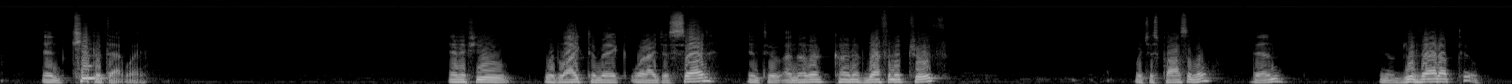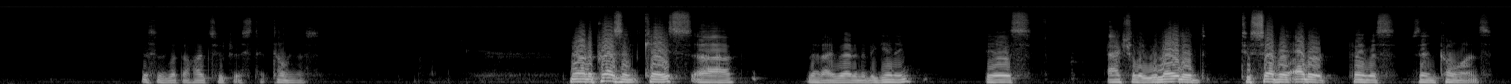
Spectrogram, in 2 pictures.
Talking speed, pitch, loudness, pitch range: 125 wpm, 110 Hz, -26 LUFS, 100-120 Hz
